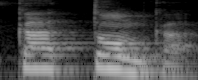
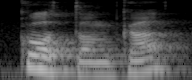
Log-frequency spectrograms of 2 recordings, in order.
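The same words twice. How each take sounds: First: "katomka" said slowly as ka-TOM-ka; ah first, then punch the O of TOM in "katomka"; stress on second O. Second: "kotomka" with a full O, stressed as KO-tomka; wrong first-syllable stress. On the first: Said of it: "It's on the o". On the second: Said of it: "katomka isn't kotomka". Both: Shown as a demonstration.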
